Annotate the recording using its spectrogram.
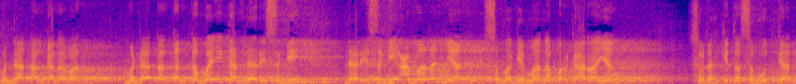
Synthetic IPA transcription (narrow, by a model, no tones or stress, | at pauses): məndat̪aŋkanapaməndat̪aŋkankəbaikandaɾisəɡidaɾisəɡiamalanɲasəbaɡajmanapərkaɾajaŋ | sudahkit̪asəbut̪̚kan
